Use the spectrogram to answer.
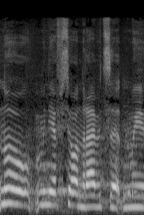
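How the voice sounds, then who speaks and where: Against noticeable background noise, a woman with a Lithuanian accent speaks with fairly even intonation. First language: Lithuanian (speaking Russian). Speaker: theatre director. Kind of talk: interview. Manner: halting.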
